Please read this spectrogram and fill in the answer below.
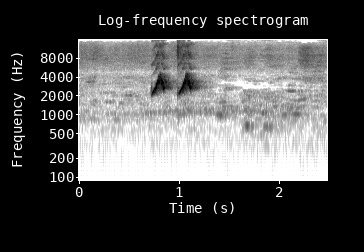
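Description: Two short, high-pitched chirps, each rising in pitch, about a third of a second apart.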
